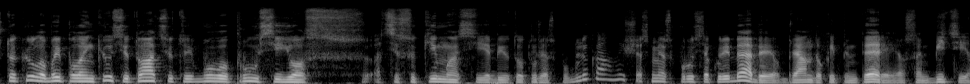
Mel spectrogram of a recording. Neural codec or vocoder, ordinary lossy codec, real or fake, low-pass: none; Opus, 64 kbps; real; 14.4 kHz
